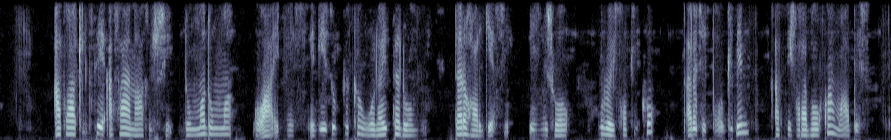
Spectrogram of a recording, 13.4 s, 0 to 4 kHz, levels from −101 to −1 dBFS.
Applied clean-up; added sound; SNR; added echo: neural separator model SepFormer WHAM!.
